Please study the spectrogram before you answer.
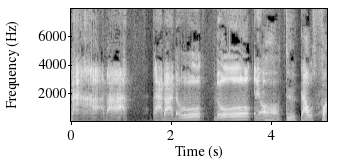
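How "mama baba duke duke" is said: eerie, creepy, very slow, creaky horror-film voice. Retelling a horror movie's phone call: imitating a creepy movie voice. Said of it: "That was actually scary as fuck, dude, this voice".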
